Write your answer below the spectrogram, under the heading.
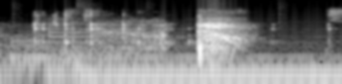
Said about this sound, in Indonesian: Kalau gua anjing batuk lagi goblok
